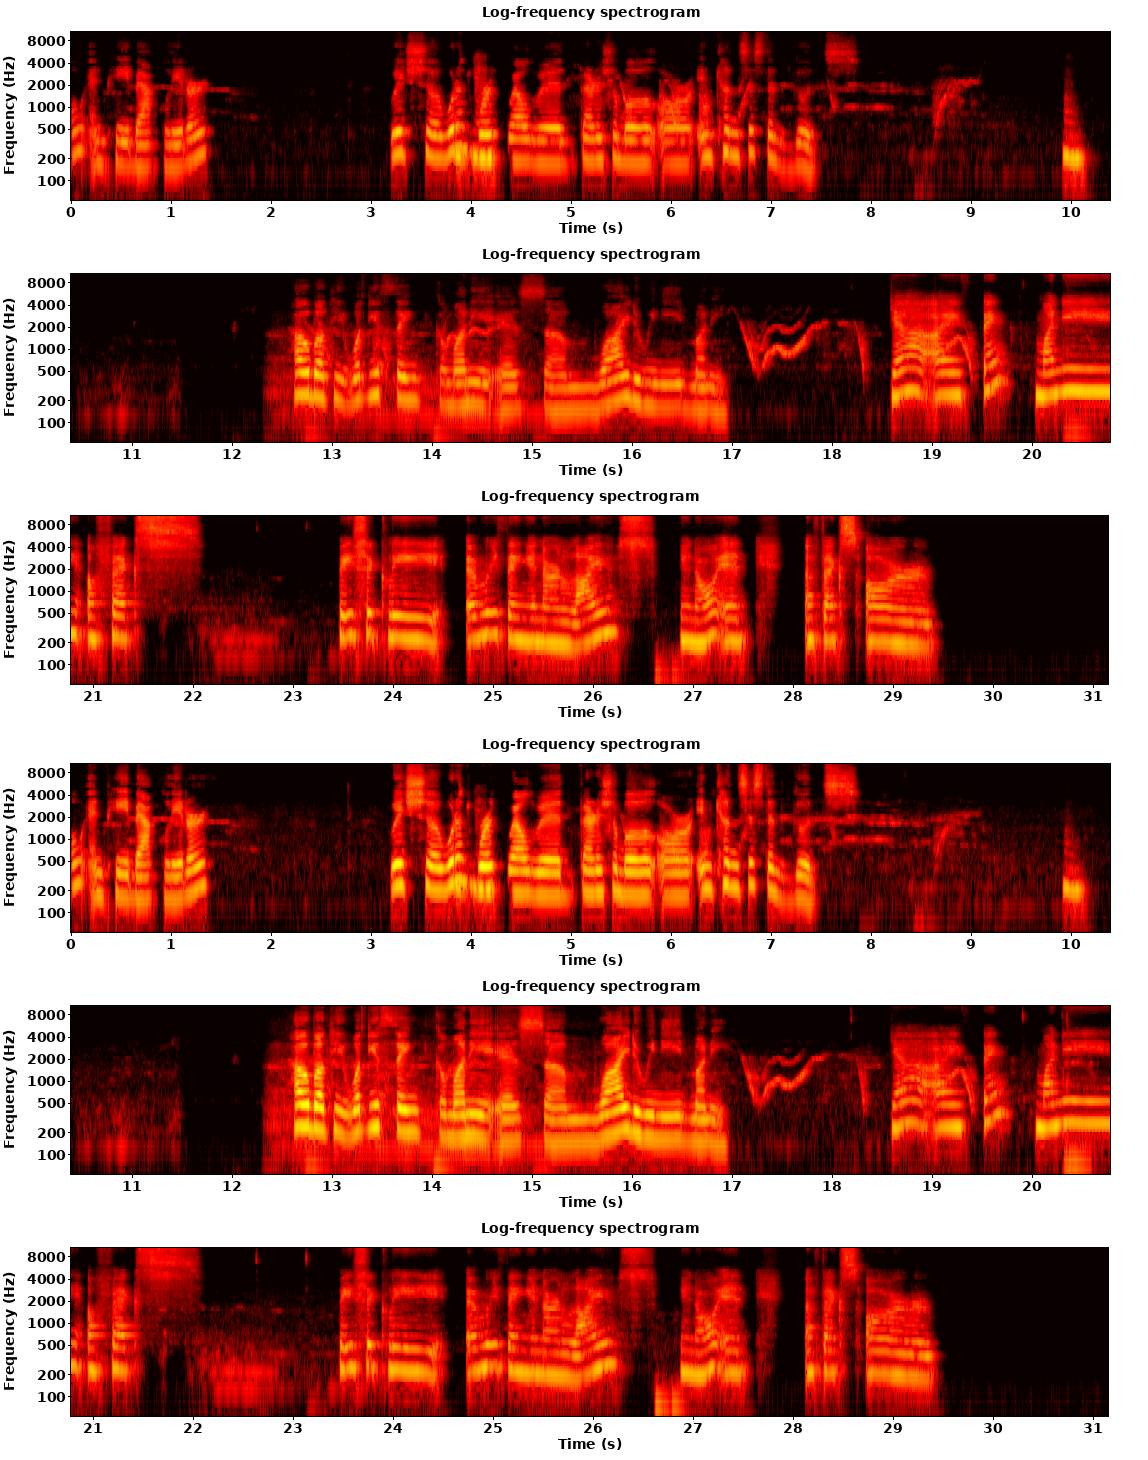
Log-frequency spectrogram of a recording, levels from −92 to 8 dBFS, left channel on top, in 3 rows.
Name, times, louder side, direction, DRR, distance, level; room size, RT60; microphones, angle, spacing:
voice 1, 0.0-1.4 3.2-8.2 12.4-16.9, right 7 dB, 75° right, 0.3 m, -31 dB
voice 2, 3.8-4.2 9.9-10.1 18.6-19.8 20.0-22.1 23.5-26.6 26.9-27.9 28.1-29.4, left 3 dB, 30° left, 0.6 m, -34 dB
sound 1, 4.8-5.6 5.9-6.4 6.7-6.8 7.6-7.7 8.6-9.1 12.0-12.1 12.6-13.0 13.4-13.6 14.1-14.8 16.8-18.3 19.1-21.1 21.8-21.9 22.3-22.4, left 1 dB, 45° left, 1.2 m, -50 dB
4.8 x 2.6 x 2.3 m
head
